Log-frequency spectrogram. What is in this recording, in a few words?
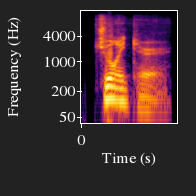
"jointer", American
